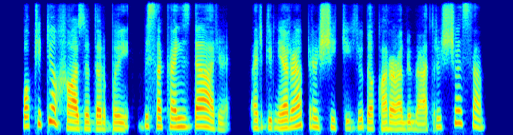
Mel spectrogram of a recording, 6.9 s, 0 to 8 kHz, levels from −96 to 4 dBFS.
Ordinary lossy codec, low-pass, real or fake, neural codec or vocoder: Opus, 64 kbps; 7.2 kHz; fake; codec, 16 kHz, 0.5 kbps, FreqCodec, larger model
